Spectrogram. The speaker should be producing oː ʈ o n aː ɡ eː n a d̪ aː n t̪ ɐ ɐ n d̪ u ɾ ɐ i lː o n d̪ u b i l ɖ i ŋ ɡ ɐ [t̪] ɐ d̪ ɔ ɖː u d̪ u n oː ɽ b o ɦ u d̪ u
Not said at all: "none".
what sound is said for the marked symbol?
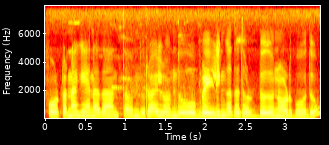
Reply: d̪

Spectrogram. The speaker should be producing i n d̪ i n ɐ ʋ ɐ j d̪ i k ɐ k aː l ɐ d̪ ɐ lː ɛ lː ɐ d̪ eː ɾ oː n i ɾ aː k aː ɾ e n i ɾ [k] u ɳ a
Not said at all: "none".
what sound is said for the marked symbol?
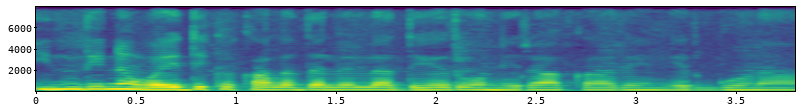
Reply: ɡ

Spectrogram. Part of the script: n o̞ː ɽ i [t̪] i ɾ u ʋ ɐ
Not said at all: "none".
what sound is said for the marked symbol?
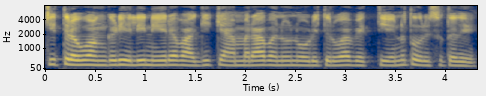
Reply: t̪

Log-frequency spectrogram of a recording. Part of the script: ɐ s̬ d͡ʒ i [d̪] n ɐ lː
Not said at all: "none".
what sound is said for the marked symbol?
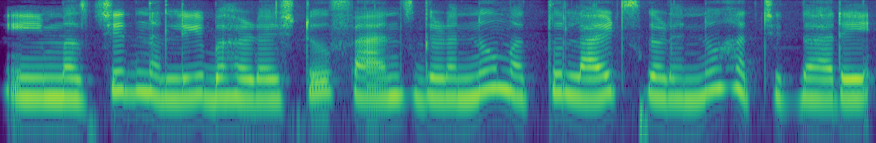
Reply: d̪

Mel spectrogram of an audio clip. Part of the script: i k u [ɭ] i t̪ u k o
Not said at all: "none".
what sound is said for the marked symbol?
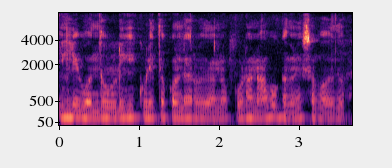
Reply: ɭ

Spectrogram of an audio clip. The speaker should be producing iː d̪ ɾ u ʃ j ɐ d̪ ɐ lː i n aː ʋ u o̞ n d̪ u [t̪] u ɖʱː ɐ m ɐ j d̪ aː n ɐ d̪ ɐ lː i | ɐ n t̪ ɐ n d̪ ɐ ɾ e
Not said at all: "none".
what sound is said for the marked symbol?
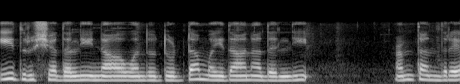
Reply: d̪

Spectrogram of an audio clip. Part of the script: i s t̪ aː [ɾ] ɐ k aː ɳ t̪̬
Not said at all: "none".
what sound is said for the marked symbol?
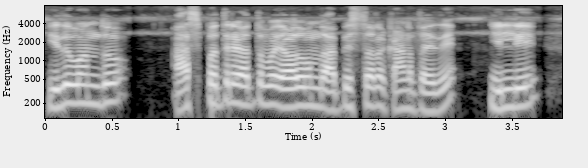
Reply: ɾ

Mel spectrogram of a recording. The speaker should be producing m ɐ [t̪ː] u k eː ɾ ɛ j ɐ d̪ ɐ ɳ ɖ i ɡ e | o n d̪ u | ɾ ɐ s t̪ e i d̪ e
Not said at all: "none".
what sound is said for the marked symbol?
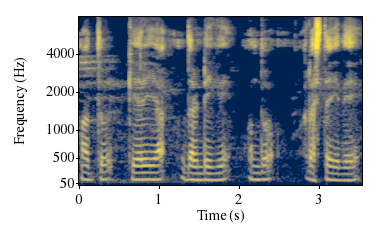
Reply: t̪ː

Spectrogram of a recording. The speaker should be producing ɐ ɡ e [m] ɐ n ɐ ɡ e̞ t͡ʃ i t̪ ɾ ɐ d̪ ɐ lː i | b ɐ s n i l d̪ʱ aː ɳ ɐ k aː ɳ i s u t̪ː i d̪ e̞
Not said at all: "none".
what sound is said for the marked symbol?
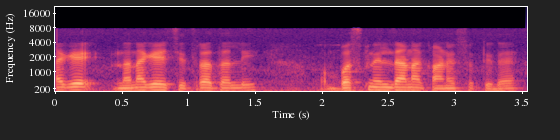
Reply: n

